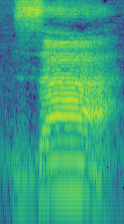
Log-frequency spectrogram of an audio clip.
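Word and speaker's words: ظاء: Note that here this letter and this letter have a similar sound or similar pronunciation, but here it is the thal, but this one is za or za, za, za.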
